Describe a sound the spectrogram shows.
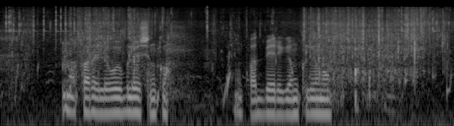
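A fish splashes at the surface of the water.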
